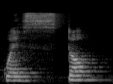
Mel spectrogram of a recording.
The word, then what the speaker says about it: questo: Lembra que Q, U é cu, e eu pronuncio sempre o U, certo? Nunca ele vai desaparecer, então é questo.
